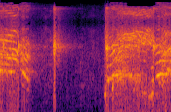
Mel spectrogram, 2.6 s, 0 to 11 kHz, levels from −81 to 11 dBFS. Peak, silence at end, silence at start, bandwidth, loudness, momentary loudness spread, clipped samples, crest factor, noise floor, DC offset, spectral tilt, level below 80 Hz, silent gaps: 0 dBFS; 0 s; 0 s; 10.5 kHz; -8 LUFS; 10 LU; under 0.1%; 10 dB; -38 dBFS; under 0.1%; 1.5 dB/octave; -44 dBFS; none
